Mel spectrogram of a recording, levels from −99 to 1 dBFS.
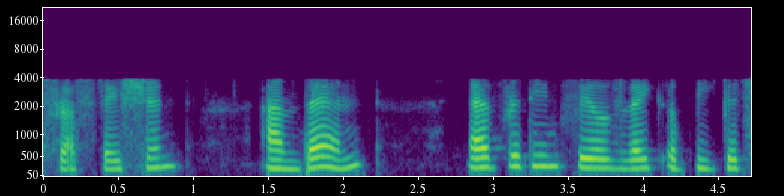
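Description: Throughout, the speech carries iLBC codec damage: a hard ceiling near 3.8 kHz leaves an empty spectrogram above, and rough, synthetic texture fits 30 ms frames at 13.33 kbps.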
